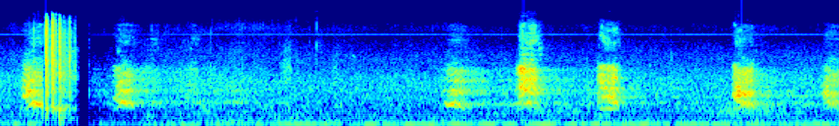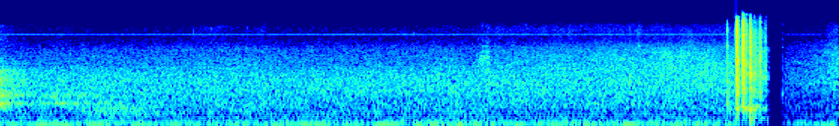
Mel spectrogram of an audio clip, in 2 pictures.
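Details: Young Samoyed puppies out in the snow yap in a loose series of about six short, high barks, with two loud thumping knocks at the start and end.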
